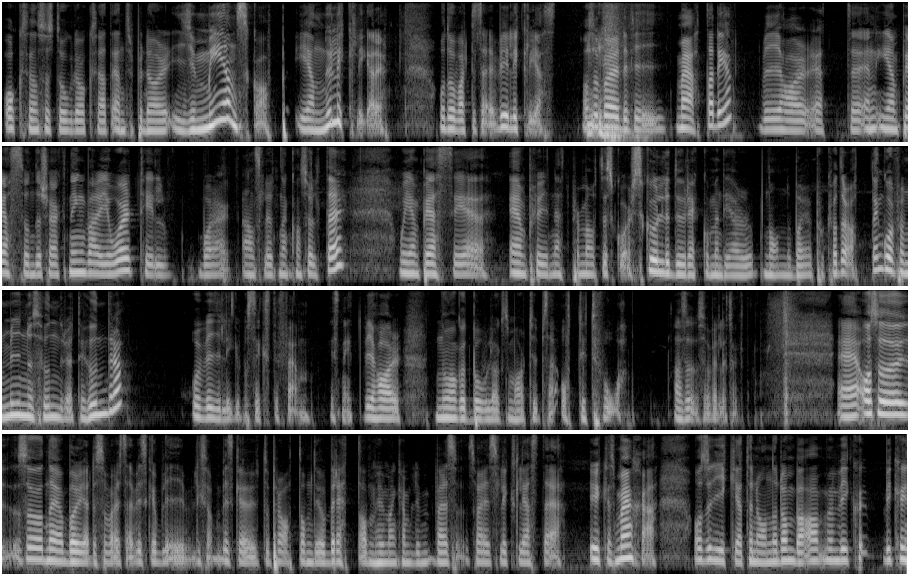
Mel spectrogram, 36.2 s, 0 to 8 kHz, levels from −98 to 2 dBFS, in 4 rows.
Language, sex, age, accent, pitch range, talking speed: Swedish, female, 30-49, native, 170-205 Hz, 215 wpm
